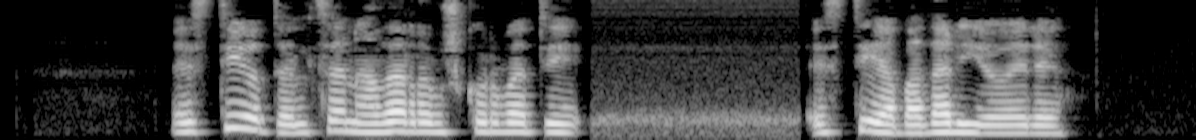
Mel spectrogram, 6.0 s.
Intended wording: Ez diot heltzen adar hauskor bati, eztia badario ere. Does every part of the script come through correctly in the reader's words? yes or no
yes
